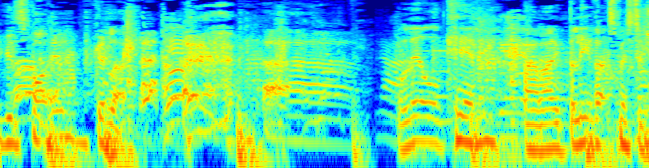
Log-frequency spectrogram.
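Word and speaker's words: Lil' Kim: it's a track by Little Kim. How are you pronouncing it? I'm pronouncing that correctly. Lil Kim.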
